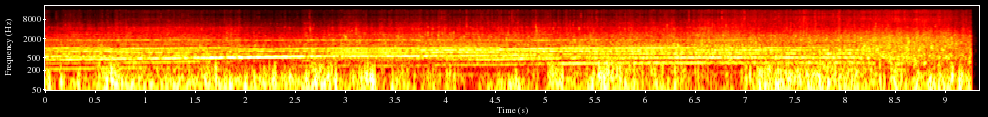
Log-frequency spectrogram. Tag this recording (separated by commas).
speedboat, Vehicle, Water vehicle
